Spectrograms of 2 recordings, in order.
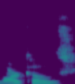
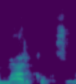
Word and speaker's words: Marcos: Your mother didn't name you Marcos. She named you Marcos, right? And that resonates. But at the same time, like, I also just view it as like, okay, that's how you say my name in English versus how you say it in Spanish, you know? And I think both are valid. I love it. As long as it's not Marcus, Marco, Mark.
